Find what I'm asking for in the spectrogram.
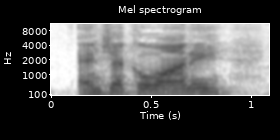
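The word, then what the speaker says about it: Njokuani: How do you say his last name? Njikwani. Yes. Cool.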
